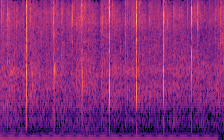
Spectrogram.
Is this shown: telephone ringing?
no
